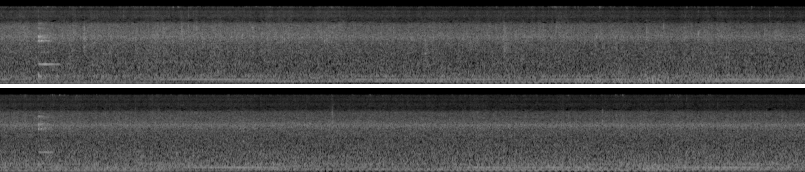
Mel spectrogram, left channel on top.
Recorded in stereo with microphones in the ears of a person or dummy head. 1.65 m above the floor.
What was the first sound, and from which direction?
A cowbell, 30° left (ahead or behind).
